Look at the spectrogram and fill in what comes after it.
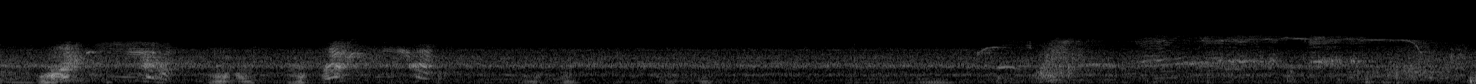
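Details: Baby monkey Leo cries while begging its mother for milk, hungry: a few short wavering cries early on, then a long thin high whine that bends and trails after a quiet stretch, over steady background hiss.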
